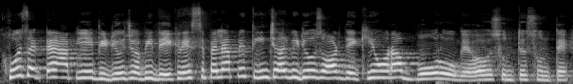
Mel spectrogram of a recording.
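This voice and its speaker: High-voiced, lively woman speaking coach. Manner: energetic, chatty, asks "ठीक है?" after each point. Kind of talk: casual teaching talk to camera.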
